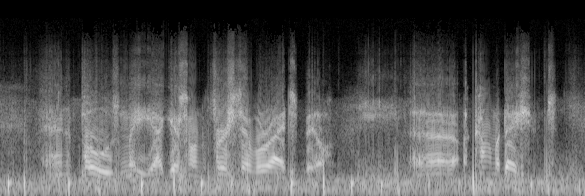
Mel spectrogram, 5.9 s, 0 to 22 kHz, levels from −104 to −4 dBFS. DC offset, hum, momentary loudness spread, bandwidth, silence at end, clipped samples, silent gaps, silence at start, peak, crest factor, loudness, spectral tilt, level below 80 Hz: under 0.1%; none; 9 LU; 11.5 kHz; 0 s; under 0.1%; none; 0 s; -10 dBFS; 18 dB; -27 LUFS; -6 dB/octave; -42 dBFS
